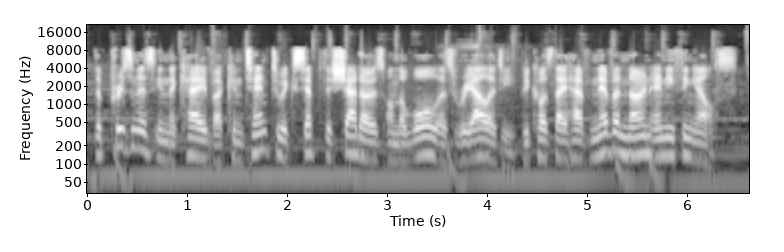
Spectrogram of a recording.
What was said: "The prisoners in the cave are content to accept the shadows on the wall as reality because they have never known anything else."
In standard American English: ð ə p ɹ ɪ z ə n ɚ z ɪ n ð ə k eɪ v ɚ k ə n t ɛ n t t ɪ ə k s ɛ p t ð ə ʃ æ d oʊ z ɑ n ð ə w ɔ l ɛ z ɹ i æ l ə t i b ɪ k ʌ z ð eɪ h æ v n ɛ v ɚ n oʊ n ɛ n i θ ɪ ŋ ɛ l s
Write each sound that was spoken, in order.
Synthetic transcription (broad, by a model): ð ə p ɹ ɪ z ə n ɚ z ɪ n ð ə k eɪ v ɚ k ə n t ɛ n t t ɪ ə k s ɛ p t ð ə ʃ æ d oʊ z n ð ə w ɔ l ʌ z ɹ i æ l ə t i b ɪ k ʌ z ð eɪ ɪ v n ɛ v ɚ n oʊ n ɛ n i θ ɪ ŋ ɛ l s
